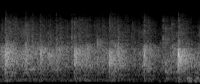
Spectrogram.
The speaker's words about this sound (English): Who is here for the first time again? If you can raise your hands. Wow. God bless you. Round of applause to them as well. Amen.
